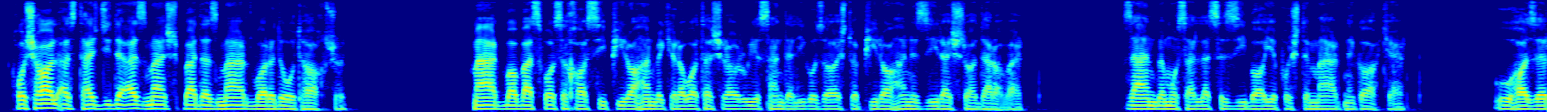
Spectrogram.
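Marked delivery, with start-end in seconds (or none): none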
